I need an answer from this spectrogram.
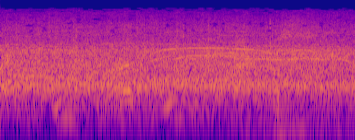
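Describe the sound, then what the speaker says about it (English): A crowd applauds after a round in a UFC video game, a dense steady wash of clapping and cheering heard under a commentator's voice. "So the crowd voicing its appreciation after that round."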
